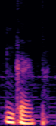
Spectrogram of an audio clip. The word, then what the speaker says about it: GYRP: The GYRP, everyone pronounced it "Gurp", was like an 8-hour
